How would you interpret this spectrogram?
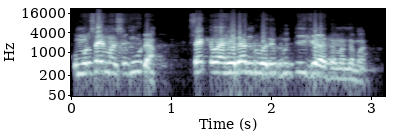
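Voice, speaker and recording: A man in his early twenties giving an energetic motivational talk to an audience, repeating phrases and calling out to the crowd. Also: extremely high pitch, fast, recorded from a distance. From Indonesia. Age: 20s. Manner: energetic, repetitive, calls out "teman-teman" often. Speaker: motivational speaker.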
